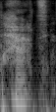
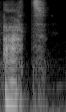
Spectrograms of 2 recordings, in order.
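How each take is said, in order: First: The word begins with a clear h sound. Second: The word begins without any h sound. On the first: "you said hat" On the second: "Normally you say at"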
